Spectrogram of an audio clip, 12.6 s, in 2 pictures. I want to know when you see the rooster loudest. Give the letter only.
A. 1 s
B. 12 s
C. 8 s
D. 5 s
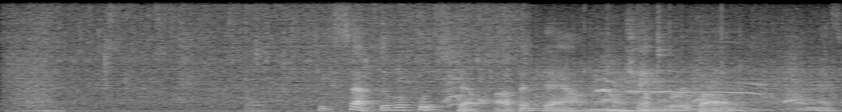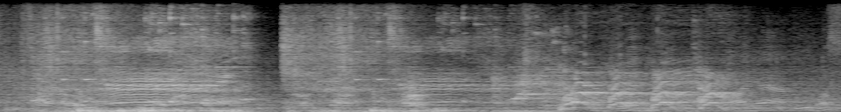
D.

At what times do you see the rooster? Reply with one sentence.
The rooster can be heard from 4.4 to 6.2 s.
